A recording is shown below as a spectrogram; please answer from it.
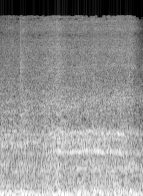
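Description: Film-trailer sound design playing back: a loud rushing, rumbling noise with a steady high ringing tone running through it.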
